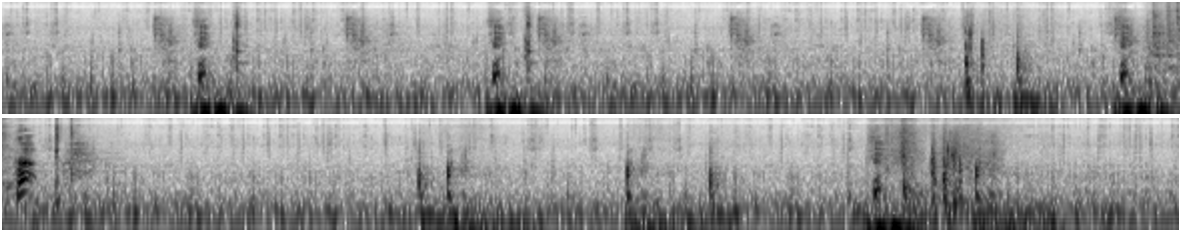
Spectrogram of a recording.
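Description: Footsteps and landings thud on stone.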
